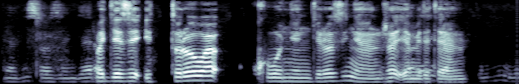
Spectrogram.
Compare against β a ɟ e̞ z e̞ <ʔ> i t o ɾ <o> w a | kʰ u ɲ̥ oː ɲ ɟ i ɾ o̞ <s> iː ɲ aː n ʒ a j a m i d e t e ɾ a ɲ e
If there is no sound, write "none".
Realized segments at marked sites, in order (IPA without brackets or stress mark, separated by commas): ʔ, o, z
